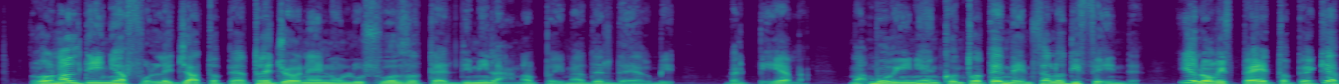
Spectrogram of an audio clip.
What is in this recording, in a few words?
samba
